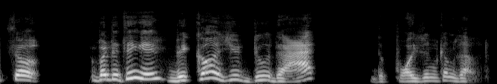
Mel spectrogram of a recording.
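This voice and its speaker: A man's voice: high-pitched, big pitch swings, a little slow, no room sound. Emphatic man explaining, dry close mic. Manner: earnest, emphatic, speaks in rhetorical questions. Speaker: podcast host. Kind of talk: casual conversation, explaining ideas.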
